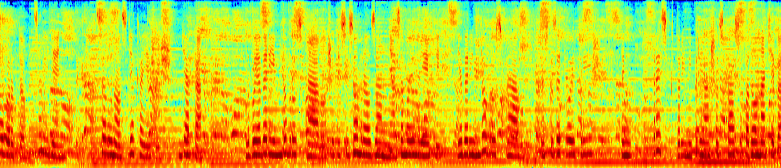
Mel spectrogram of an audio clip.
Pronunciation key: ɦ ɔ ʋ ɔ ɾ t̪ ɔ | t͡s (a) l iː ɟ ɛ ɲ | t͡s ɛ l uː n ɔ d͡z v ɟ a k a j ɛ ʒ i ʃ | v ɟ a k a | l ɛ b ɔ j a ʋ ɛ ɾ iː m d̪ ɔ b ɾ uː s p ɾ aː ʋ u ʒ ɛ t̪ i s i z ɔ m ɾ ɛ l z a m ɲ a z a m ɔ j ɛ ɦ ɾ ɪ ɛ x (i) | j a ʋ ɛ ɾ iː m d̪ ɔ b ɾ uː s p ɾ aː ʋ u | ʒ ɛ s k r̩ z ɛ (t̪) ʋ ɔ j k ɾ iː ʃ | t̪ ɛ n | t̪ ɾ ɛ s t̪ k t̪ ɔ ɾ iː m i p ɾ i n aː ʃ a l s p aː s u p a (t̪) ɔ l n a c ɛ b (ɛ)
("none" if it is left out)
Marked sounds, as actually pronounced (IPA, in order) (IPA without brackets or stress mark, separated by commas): ɛ, i, t̪, d̪, a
